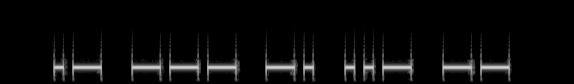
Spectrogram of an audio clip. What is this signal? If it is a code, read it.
Morse code, heard as a keyed tone, about 13 wpm, 800 Hz. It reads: AONUM
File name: CW / DET / 1 3 1500C S A 12wpm 2905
